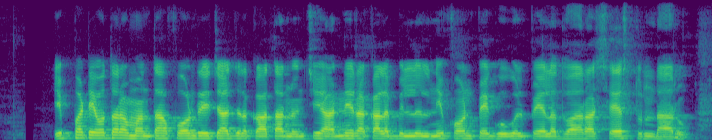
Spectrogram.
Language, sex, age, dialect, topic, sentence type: Telugu, male, 51-55, Southern, banking, statement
